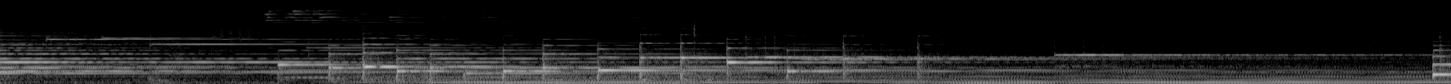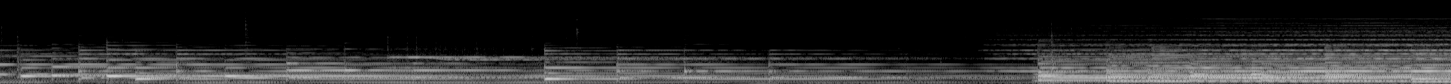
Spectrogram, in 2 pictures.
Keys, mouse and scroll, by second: 1.0 scroll, 1.7 middle click, 1.7 z, 2.3 click, 3.2 z, 3.8 click, 5.1 shift+click, 5.6 Delete, 7.6 scroll, 10.0-10.9 alt+scroll, 10.9 alt+middle click, 12.3 click, 12.7 scroll, 13.4-13.8 scroll, 14.3 scroll, 14.9 alt+middle click, 15.0-15.5 scroll, 17.1 middle click, 17.2 a, 17.3 click, 19.8 click, 20.5 1, 20.6 Return, 21.7 click, 22.9 middle click, 23.7 click, 24.8 middle click, 24.8 middle click, 25.9-26.2 middle click, 26.0 middle click, 27.9 click, 28.3 middle click, 28.3 middle click.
